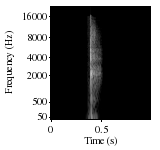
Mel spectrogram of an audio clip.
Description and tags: Different Click sounds
lego, stone, Click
